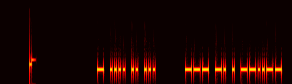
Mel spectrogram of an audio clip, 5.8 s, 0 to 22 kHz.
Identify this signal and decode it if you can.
Morse code, heard as a keyed tone, about 28 wpm, 700 Hz. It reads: THIS ONE,
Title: 2x Word-Spacing - Sentences from Top 200 Words - 28wpm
